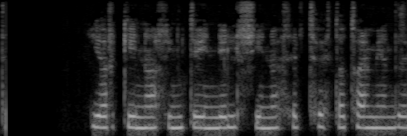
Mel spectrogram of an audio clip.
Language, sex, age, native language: Icelandic, male, 12, Icelandic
